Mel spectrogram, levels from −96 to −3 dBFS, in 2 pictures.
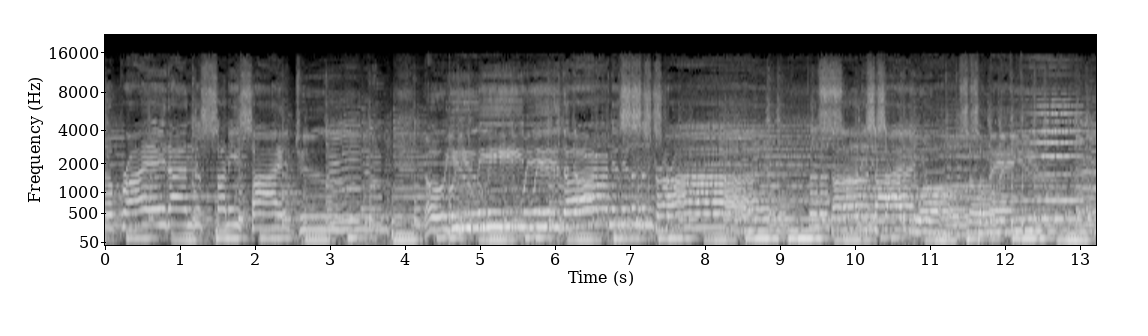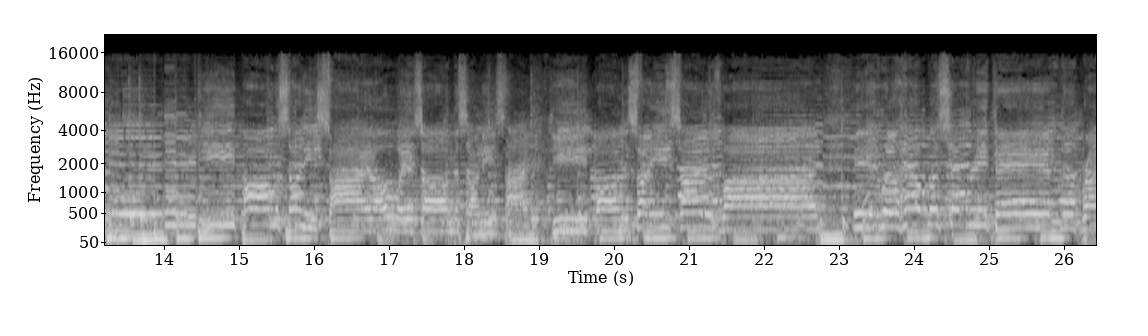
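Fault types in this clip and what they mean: Doubled audio track: from 4.59 to 13.87 s a second full-band copy of the sound runs about 150 ms behind at roughly the original's level, with no decay or room colour, starting and stopping abruptly; likely a slower second capture path or an edit holding two offset copies.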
